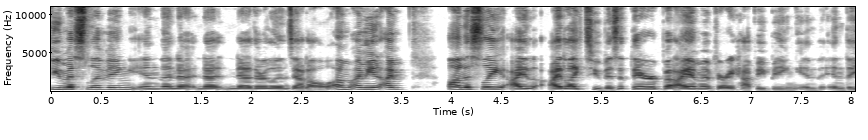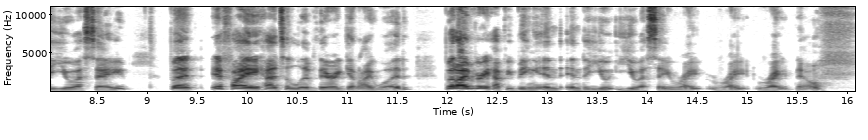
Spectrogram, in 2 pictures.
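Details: Female speaker who stutters, answering live questions, with audible word repetitions; stuttering.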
